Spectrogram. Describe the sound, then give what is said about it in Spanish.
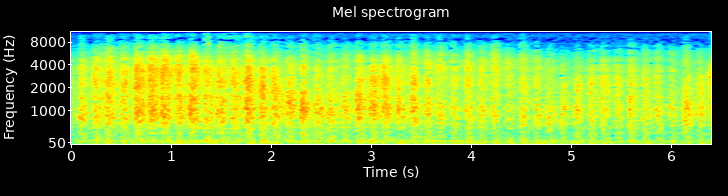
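A locomotive rumbling along the rails, with a loud, steady clattering rhythm that holds unbroken for the whole stretch and no voices. “vamos a coger nuestra locomotora. La locomotora del rockabilly. Y nos vamos a Chicago.”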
